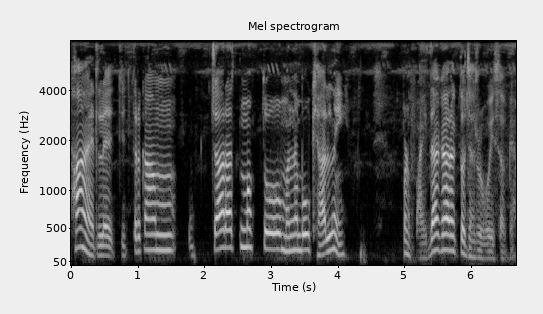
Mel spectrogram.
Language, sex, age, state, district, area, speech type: Gujarati, male, 18-30, Gujarat, Rajkot, urban, spontaneous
